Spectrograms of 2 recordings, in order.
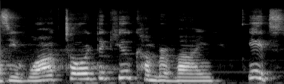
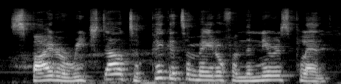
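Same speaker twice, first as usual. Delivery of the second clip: ordinary delivery, nothing marked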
